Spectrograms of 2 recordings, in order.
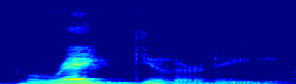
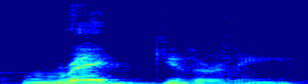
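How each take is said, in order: The two takes are said the same way.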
